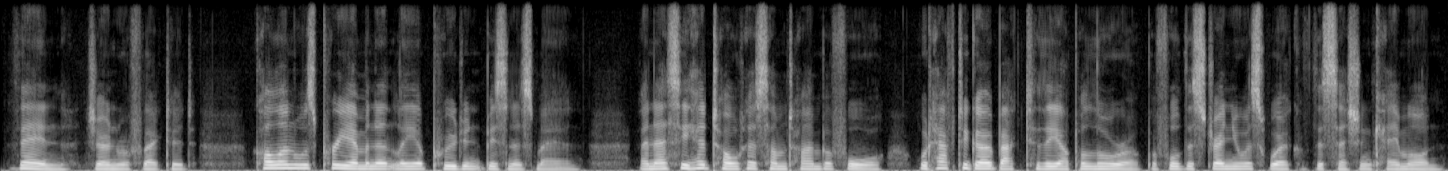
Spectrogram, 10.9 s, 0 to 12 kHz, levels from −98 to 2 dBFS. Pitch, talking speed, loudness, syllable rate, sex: 185 Hz, 210 wpm, -17 LUFS, 5.8 syllables/s, female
